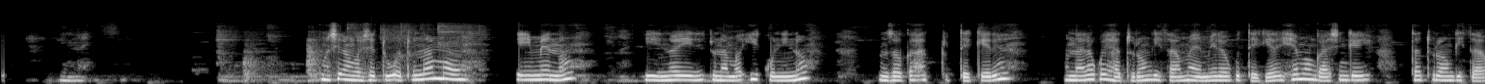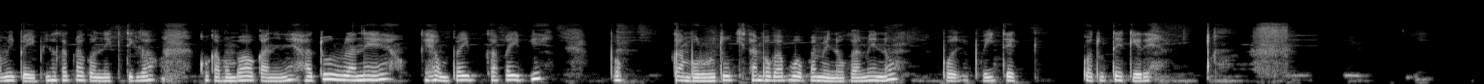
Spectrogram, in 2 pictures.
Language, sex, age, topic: Oshiwambo, female, 25-35, agriculture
